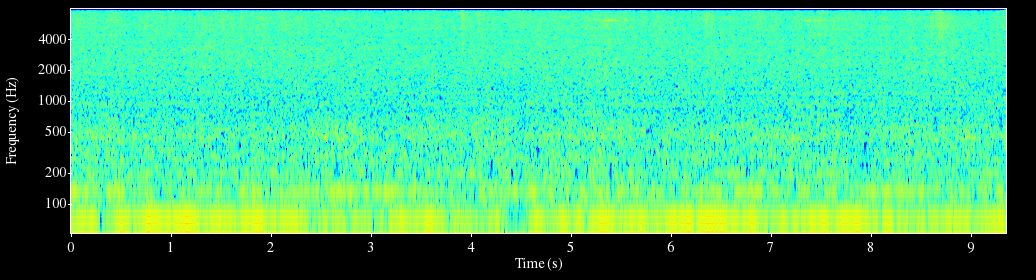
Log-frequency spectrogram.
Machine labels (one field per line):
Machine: fan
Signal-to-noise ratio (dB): 6 dB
